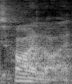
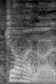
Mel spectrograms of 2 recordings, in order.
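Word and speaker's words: Jai Alai: Cigar City is High Lai. – Yeah. – So, and this is... The label's beautiful. – Okay, so it's Jai Lai then, isn't it? – Well, no, it's High Jai.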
